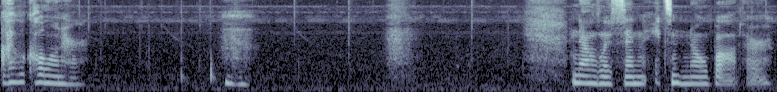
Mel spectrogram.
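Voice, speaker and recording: Middle-aged aviation wife in a period radio play: caring, steady, unhurried, with some background noise. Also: female voice, mid-range voice, vocal fry. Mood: gentle concern. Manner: gentle, reassuring, motherly. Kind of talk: period radio drama acting.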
